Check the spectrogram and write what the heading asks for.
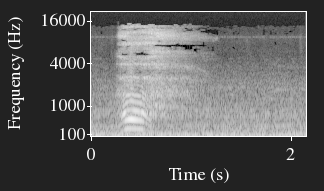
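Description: A woman sighs once, a short voiced breath that rises and falls in pitch about half a second in. Under it runs the steady low rumble of a moving car's cabin.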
